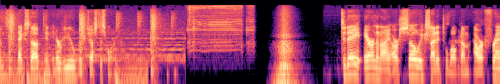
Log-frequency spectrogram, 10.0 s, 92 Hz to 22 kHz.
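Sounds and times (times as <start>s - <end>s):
deep whoosh with low boom: 5.4s - 6.0s.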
